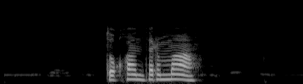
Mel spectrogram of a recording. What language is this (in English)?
Bashkir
